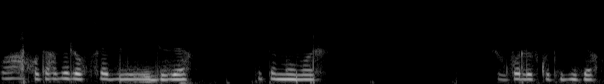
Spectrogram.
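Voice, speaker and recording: A woman's voice: on the high side, little pitch movement, moderate pace, slightly rough, no room sound. A woman YouTuber giving casual gameplay commentary, chatty and often dropping into whispered asides. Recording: tinny phone-like recording.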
